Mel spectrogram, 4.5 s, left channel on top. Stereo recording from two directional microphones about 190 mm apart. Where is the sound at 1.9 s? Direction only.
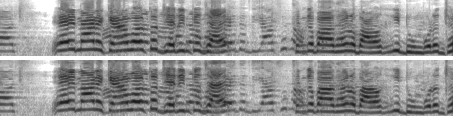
40° left (ahead or behind).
